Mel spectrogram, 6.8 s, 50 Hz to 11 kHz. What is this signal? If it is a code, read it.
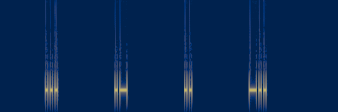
Morse code, heard as a keyed tone, about 25 wpm, spaced as for 7 wpm, 700 Hz. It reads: SAID
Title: 8x Character Spacing - Top 100 Words - 25wpm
